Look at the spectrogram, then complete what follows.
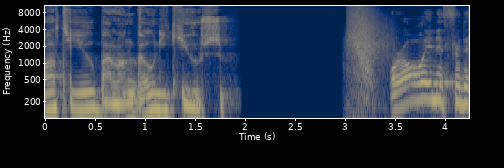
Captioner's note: transition whooshing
